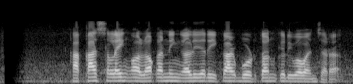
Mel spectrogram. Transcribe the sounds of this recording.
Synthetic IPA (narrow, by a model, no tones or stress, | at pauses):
kakaslaiŋɔlɔkəniŋɡaliɾikar̚burt̪ɔnkɨdiwawaɲt͡ʃa̰ɾa̰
